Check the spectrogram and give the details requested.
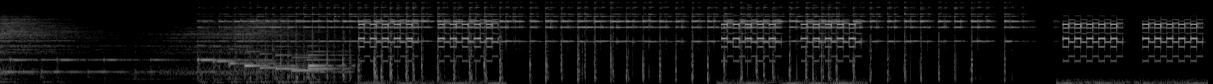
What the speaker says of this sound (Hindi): अहो फोन वाजतोय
